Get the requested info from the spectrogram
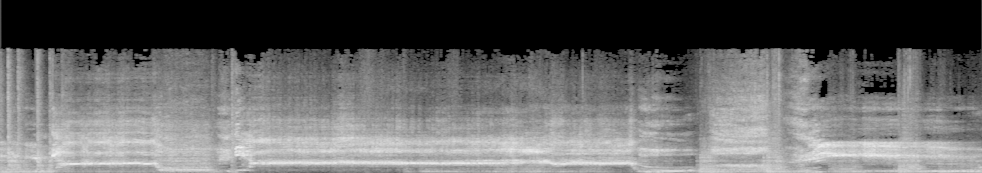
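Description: Harsh screamed and grunted vocals shouted into a microphone over distorted bass guitar, a grindcore song played live in a small room, with a long held high scream through the middle and a brief break about eight seconds in.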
